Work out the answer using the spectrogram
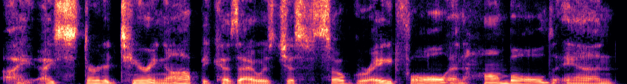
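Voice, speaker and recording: A man, a psychologist guest on a podcast, earnestly recounting a personal spiritual experience, often halting and searching for words. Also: medium pitch, lively intonation, creaky, a little mellow.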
